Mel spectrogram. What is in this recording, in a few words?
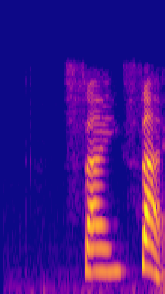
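"Sai", Chinese syllable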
